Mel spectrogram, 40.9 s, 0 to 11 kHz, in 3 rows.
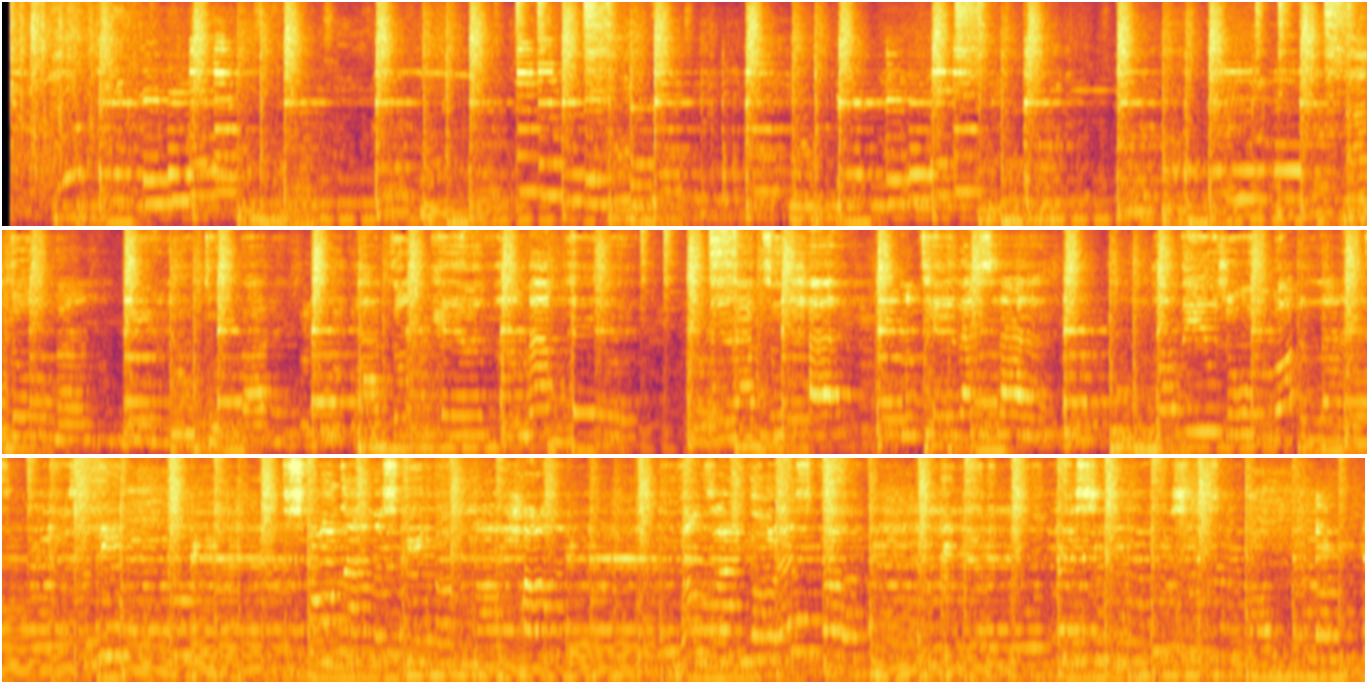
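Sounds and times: drum kit: 0.1 - 40.9
electric bass guitar: 0.1 - 40.9
electric guitar: 0.1 - 40.9
woman singing: 13.4 - 40.9.

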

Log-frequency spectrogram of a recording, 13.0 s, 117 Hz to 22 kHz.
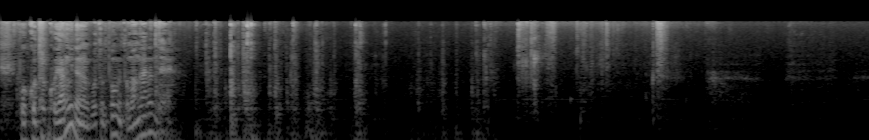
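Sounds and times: door opening: 0.4 - 8.0
doorknob turning and rattling: 2.2 - 7.5.

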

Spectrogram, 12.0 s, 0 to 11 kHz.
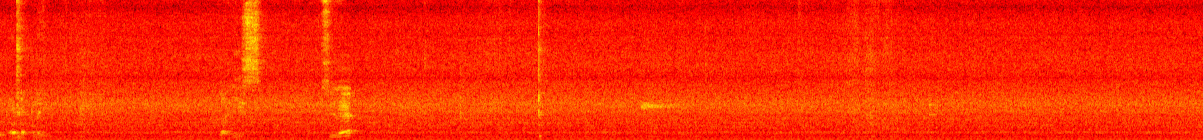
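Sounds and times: kitchen fan humming: 0.0 - 12.0.

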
